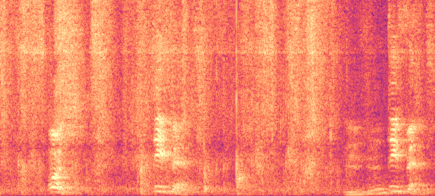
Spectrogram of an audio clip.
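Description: Speech: a voice calling out short words about a second apart, in the rhythm of called drill commands.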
